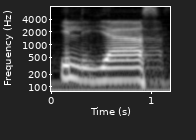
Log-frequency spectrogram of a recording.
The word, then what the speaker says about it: الیاس: الیاس، الیاس، ال اور یاس۔ اس حساب سے جب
